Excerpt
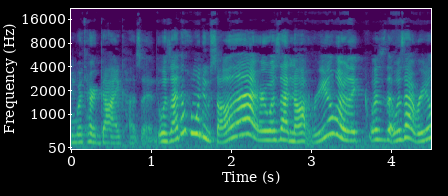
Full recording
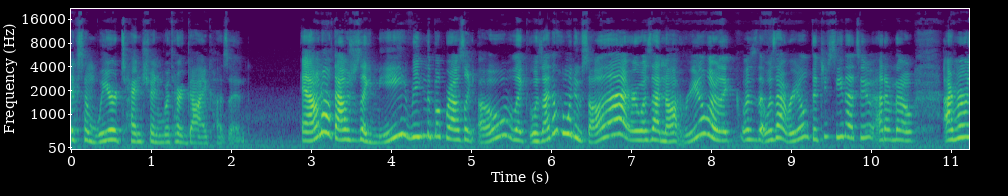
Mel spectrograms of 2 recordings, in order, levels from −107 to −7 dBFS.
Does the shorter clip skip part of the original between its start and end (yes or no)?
yes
